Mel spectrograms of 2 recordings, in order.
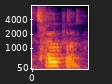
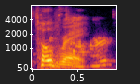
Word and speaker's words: Topre: Let's talk about the way you pronounce Topa. It's Topre. Okay. So So it is an abbreviation of the words Tokyo Press.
